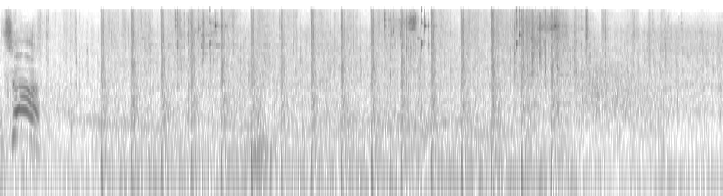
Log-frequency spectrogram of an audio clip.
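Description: Pistol shots crack in quick succession.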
